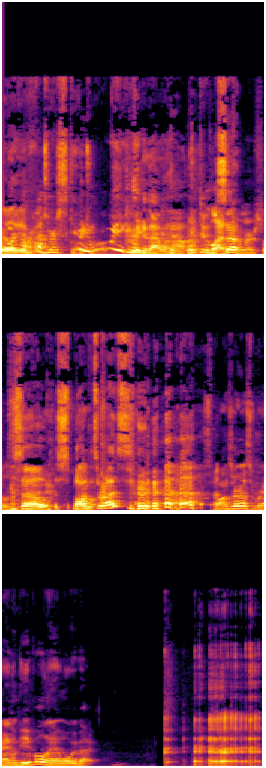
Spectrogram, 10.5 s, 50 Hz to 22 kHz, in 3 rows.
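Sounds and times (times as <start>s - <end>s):
laughter: 0.0s - 4.4s, 5.1s - 6.4s
speech: 0.0s - 8.2s
loud drawn-out burp: 9.1s - 10.4s.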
